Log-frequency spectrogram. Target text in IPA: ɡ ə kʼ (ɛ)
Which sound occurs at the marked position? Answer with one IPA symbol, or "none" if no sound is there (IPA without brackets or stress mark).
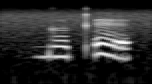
ɛ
